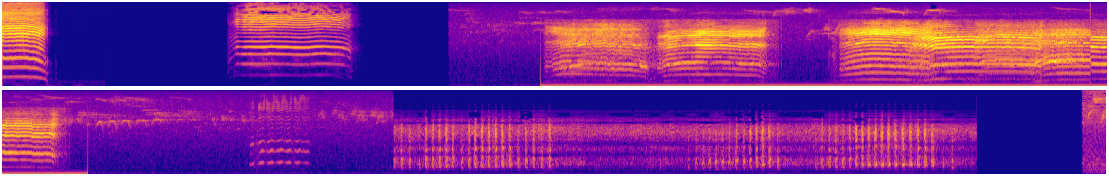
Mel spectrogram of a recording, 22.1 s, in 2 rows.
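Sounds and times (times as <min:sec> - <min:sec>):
goats bleating: 0:00.0 - 0:00.5, 0:02.3 - 0:03.6, 0:05.4 - 0:11.9, 0:13.5 - 0:14.2.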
